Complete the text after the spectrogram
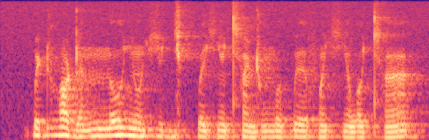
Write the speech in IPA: k͡p ɨ ɖʱ ɔ ɖ ɐ nː o ʎ õ ç ɘ ɟ ɘ k͡p ɘ ç ɛ̃ cʰ ɐ̃ ɖ ɨ ŋʷ ɨ ɓ ɘ f ɐ̃ ç ɐ̃ w ɔ cʰ ɐ̃

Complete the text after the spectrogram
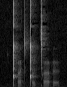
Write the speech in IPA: ǃʰ ʌ t ǃ ɤ ǀ ʌ ʔ ə

